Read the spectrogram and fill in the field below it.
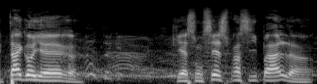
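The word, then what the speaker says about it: TAG Heuer: si vous le mouvez si vous le voulez en prononciation très mauvaise c'est taguer mais c'est tager qui a son siège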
